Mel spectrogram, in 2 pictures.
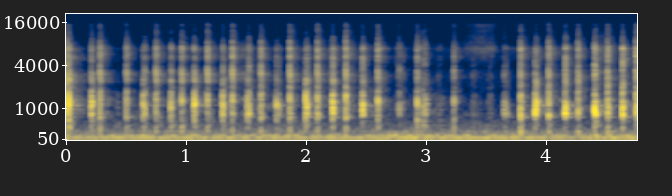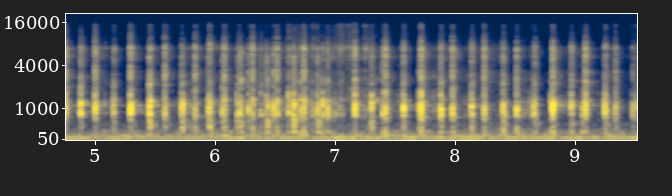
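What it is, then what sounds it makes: Cardboard sewing kit box. Fingertips and nails tap rapidly on the face of a small, closed, hollow white printed cardboard box, a CITRON wardrobe repair sewing kit, held in one hand above a stone countertop. The dense run of short, dry, clicky taps has a hollow tone around 1.2 kHz that grows louder and brighter toward the end. A steady low hum sits underneath throughout.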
